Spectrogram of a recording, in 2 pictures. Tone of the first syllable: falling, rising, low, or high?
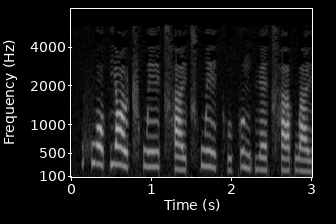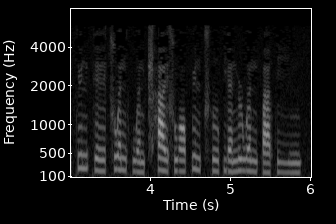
falling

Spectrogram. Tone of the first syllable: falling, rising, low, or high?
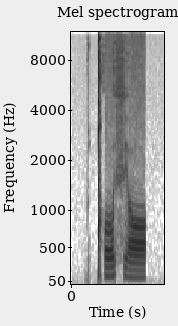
rising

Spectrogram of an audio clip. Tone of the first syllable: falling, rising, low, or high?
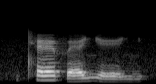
high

